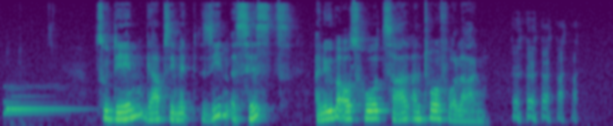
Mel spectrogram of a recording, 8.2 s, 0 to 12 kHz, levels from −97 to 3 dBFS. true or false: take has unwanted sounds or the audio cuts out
true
